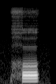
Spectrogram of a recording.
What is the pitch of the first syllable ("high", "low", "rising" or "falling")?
high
